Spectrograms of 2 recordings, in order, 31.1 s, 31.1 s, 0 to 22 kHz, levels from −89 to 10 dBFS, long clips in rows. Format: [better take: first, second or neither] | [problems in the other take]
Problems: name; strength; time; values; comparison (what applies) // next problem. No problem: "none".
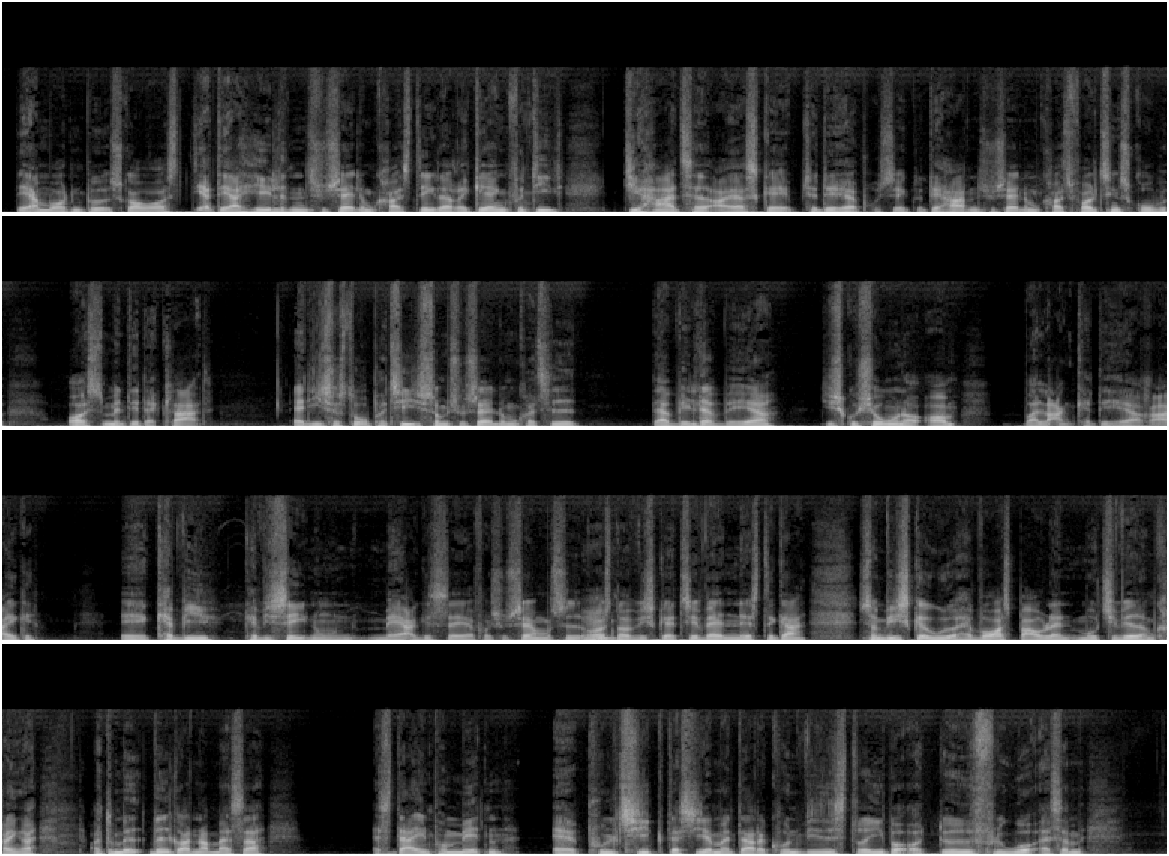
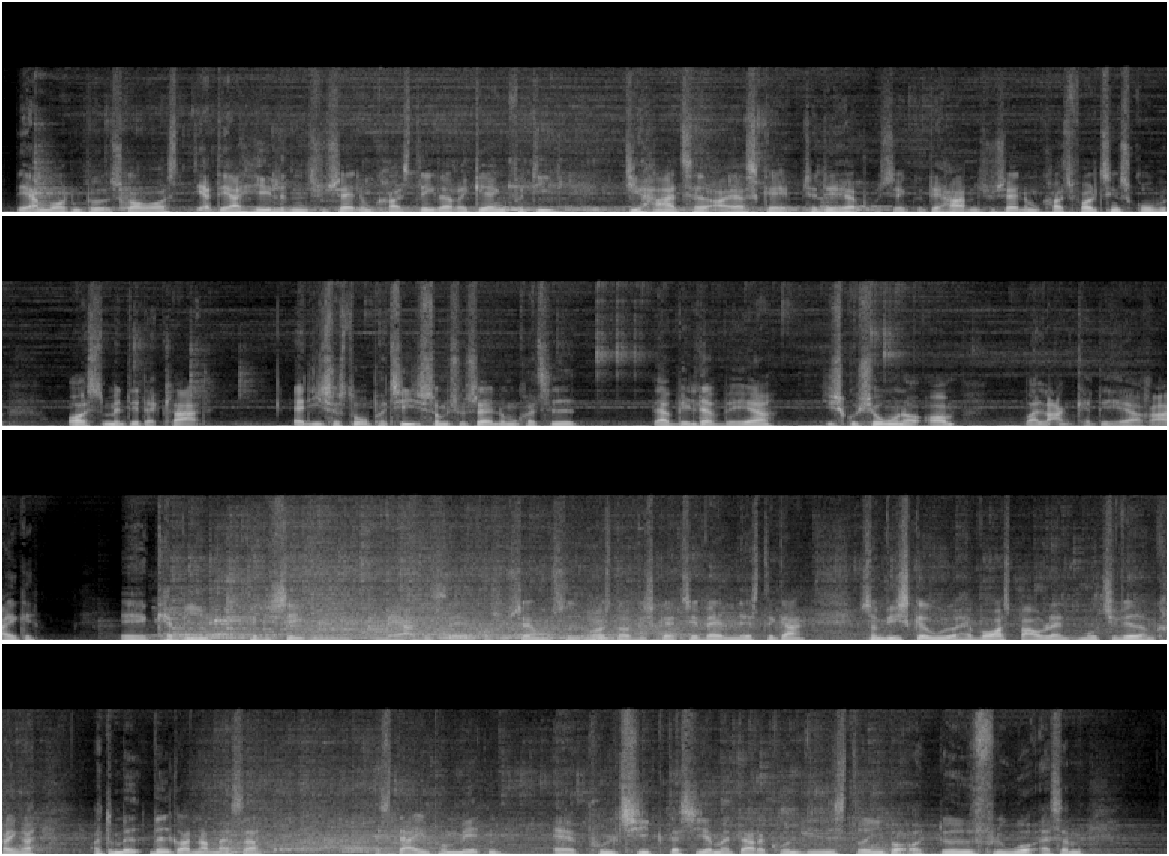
first | household noises; noticeable; throughout; 10 dB below the speech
